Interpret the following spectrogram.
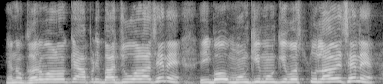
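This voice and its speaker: A man's voice: extremely high pitch, fast, heavy background noise. A man from Gujarat, telling jokes on stage and acting out the people in his stories. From Gujarat, India. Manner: animated storyteller, acts out characters' lines. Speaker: comedian. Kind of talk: stand-up joke telling. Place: stage before a live audience.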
